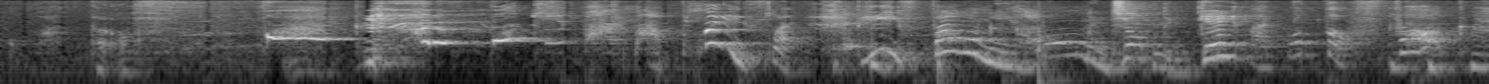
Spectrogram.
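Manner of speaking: high, slow, disbelieving; stunned he found the house; shocked disbelief. Retold or imitated. Woman realizing a man followed her home, high shocked disbelief.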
